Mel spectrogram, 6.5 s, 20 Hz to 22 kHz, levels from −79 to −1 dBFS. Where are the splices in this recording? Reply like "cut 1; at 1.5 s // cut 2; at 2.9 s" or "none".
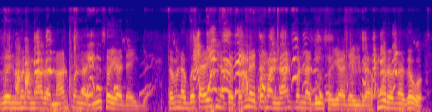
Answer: none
